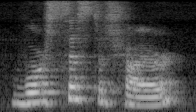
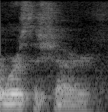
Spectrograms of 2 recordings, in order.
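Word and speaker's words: Worcestershire: most mispronounced word in eng let me jeez worest Shire almost and how is it pronounced correctly wor wor wor sure worshire wor it's it's a it's a city in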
